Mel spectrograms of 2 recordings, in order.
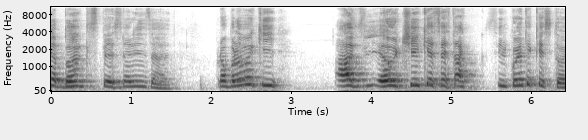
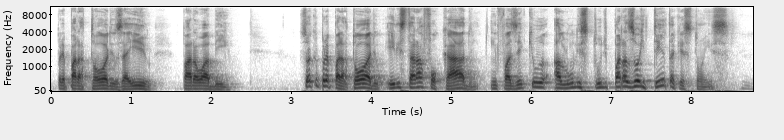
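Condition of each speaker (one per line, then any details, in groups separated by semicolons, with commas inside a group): Cerebral palsy; low brain oxygen at birth, delayed delivery; over 40 years since onset
No condition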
